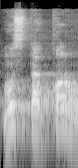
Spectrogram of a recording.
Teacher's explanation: قاف کو پر پڑھیں گے حروف مستعلیہ میں سے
